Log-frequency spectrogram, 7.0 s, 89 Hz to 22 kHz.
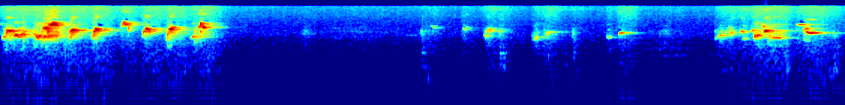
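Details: Goldfinch hybrid youngster, raised by its mother and taken away at 23 days, still learning its song: an opening burst of rapid high twitters, scattered quiet chirps after a pause, then another quick tinkling twitter phrase at the end.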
